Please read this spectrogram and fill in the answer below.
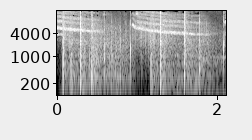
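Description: Cartoon fireworks sound effect: a rapid run of pops and crackling bursts, with a high whistle falling in pitch about halfway through.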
